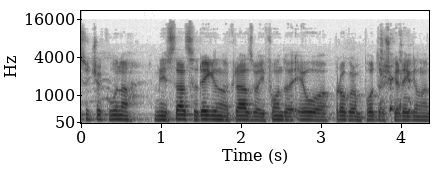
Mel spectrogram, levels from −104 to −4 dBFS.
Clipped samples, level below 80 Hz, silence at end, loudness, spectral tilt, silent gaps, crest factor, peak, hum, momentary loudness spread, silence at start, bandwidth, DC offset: under 0.1%; -62 dBFS; 0 s; -23 LUFS; -5.5 dB/octave; none; 18 dB; -4 dBFS; none; 6 LU; 0 s; 15.5 kHz; under 0.1%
